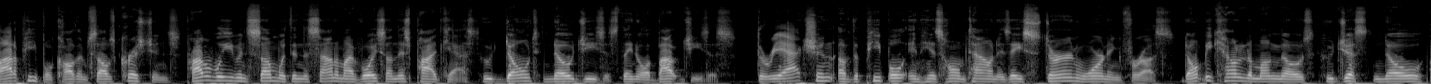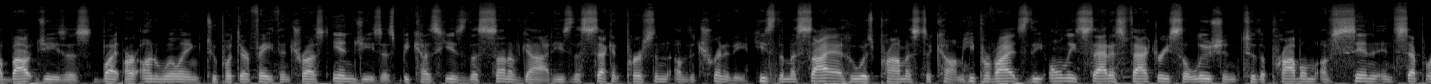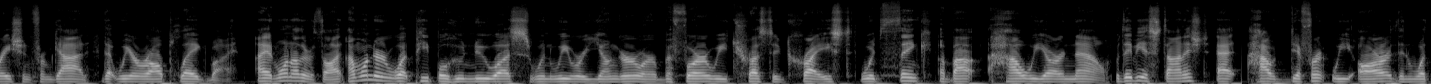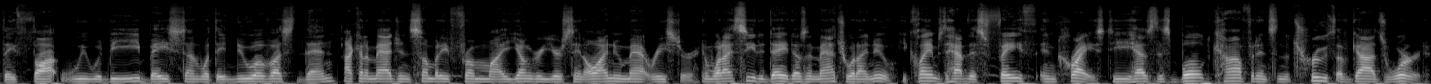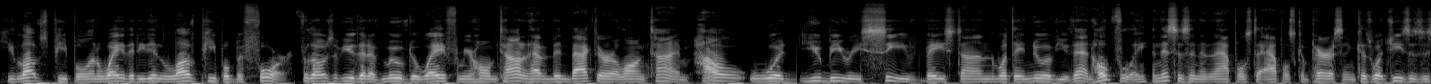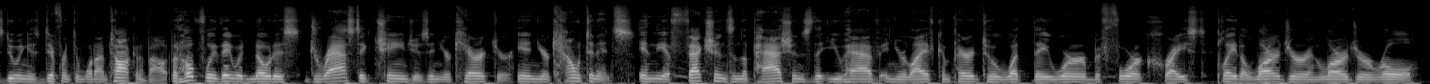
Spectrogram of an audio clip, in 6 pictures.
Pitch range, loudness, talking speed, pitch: 125-140 Hz, -26 LUFS, 210 wpm, 130 Hz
